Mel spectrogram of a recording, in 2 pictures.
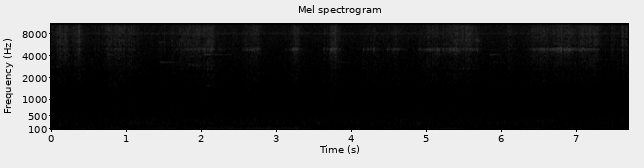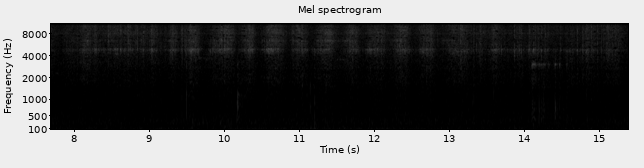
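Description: Fingertips and nails rub and scratch across the tips of a hand-sized oval brush with stiff tan natural-fiber bristles. The result is a steady, quiet, crackly scratching texture over a constant low hum, with a few faint clicks along the way.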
